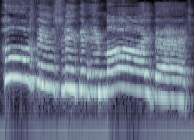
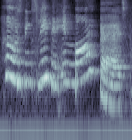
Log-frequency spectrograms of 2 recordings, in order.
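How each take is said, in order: First: It is said in a very low, growling voice. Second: It is said in a middle-pitched voice. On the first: A big bear is speaking. "who was a big bear and had a very low voice, growled" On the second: A medium-sized bear is speaking. "with a middle, middle sounding voice"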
